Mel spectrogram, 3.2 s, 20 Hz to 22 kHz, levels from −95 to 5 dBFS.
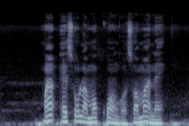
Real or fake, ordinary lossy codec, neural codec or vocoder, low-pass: real; none; none; 14.4 kHz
